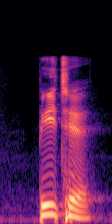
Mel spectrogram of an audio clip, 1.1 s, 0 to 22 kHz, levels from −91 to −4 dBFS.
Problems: constant background noise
